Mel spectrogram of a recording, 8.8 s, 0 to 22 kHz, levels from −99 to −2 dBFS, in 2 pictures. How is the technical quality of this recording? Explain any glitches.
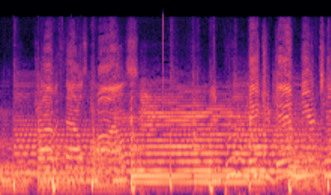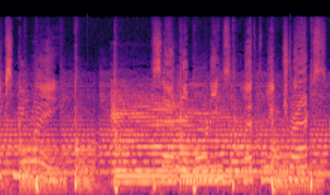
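The music carries a recurring digital fault: word clock ticks. From 0.13 s to 8.26 s, about fifteen short ticks land roughly every 0.7 s. The receiving device was running on its own clock rather than locking to the source, with a mismatch on the order of 30 ppm. Each time the two clocks slipped a full sample apart, a single sample was dropped or repeated, leaving a brief click at a near-constant rate.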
